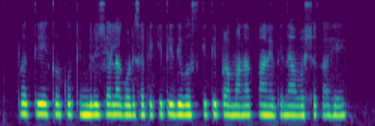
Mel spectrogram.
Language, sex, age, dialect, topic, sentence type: Marathi, female, 25-30, Northern Konkan, agriculture, question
